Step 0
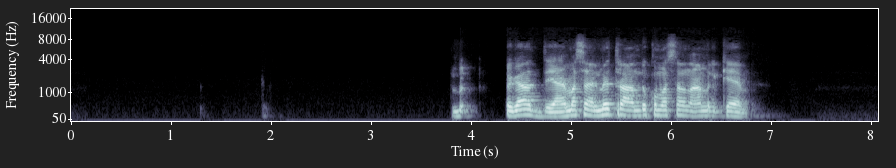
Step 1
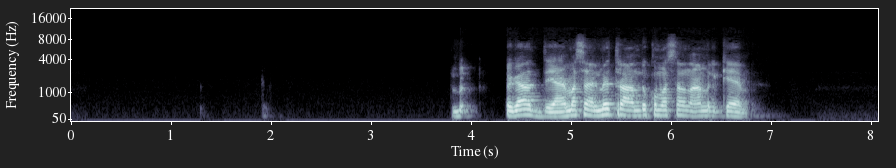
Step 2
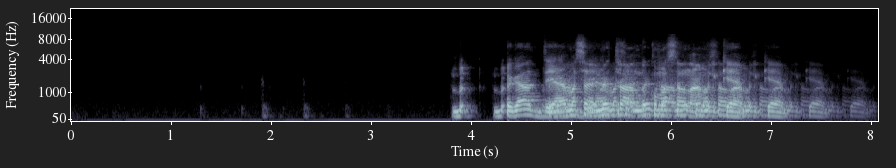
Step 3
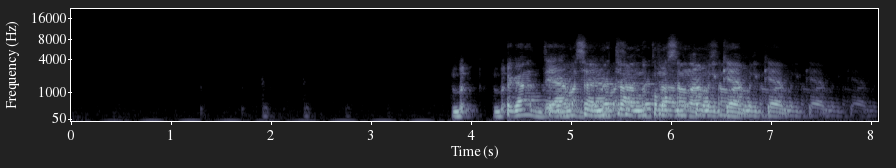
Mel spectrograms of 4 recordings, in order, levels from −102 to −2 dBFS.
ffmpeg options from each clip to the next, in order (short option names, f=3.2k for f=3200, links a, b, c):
-af "equalizer=f=4.8k:t=o:w=1.7:g=-2.5"
-filter_complex "[0:a]acompressor=threshold=-17dB:ratio=6,asplit=2[a][b];[b]adelay=413,lowpass=f=1.3k:p=1,volume=-3dB,asplit=2[c][d];[d]adelay=413,lowpass=f=1.3k:p=1,volume=0.29,asplit=2[e][f];[f]adelay=413,lowpass=f=1.3k:p=1,volume=0.29,asplit=2[g][h];[h]adelay=413,lowpass=f=1.3k:p=1,volume=0.29[i];[c][e][g][i]amix=inputs=4:normalize=0[j];[a][j]amix=inputs=2:normalize=0,volume=-9dB"
-filter_complex "[0:a]asplit=2[a][b];[b]adelay=5.4,afreqshift=-2.6[c];[a][c]amix=inputs=2:normalize=1,volume=-2dB"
